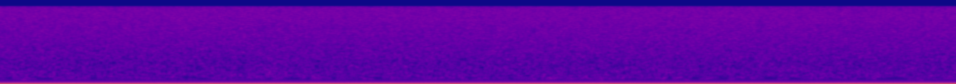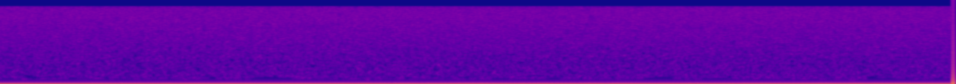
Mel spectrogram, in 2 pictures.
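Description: Loud, steady hiss like static, with no other sound standing out above it.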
